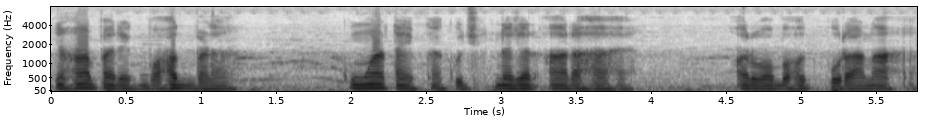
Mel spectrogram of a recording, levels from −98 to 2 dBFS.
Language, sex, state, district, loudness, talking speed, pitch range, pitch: Hindi, male, Jharkhand, Palamu, -16 LUFS, 185 wpm, 100-115 Hz, 110 Hz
